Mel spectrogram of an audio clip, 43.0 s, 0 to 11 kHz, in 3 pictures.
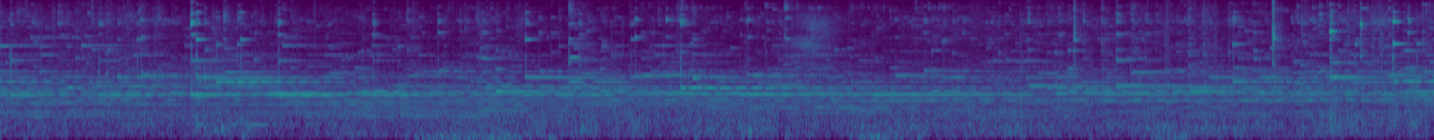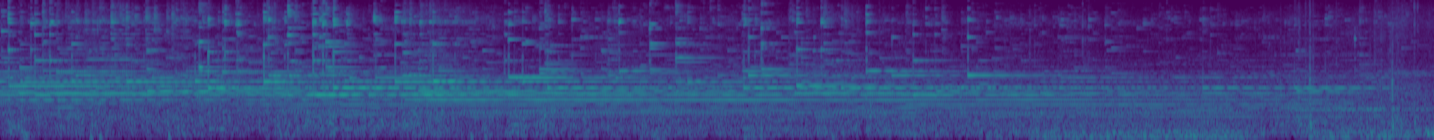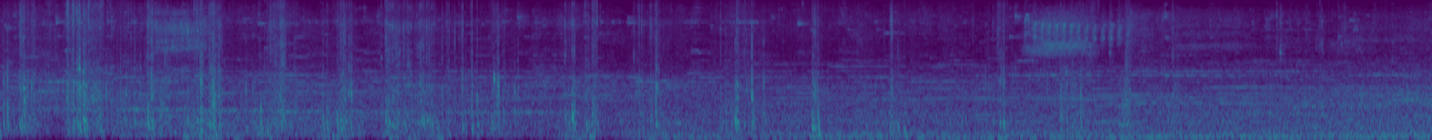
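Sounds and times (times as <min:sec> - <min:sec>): wind chimes ringing: 0:00.0 - 0:43.0
low wind rumble: 0:20.8 - 0:43.0.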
